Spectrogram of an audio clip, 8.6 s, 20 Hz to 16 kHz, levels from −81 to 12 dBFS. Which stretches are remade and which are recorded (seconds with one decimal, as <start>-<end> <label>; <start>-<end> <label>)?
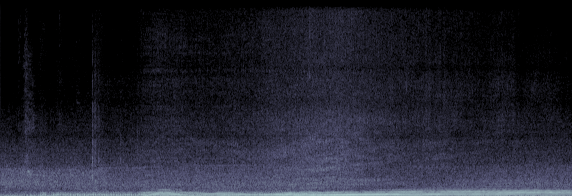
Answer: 0.0-8.6 recorded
